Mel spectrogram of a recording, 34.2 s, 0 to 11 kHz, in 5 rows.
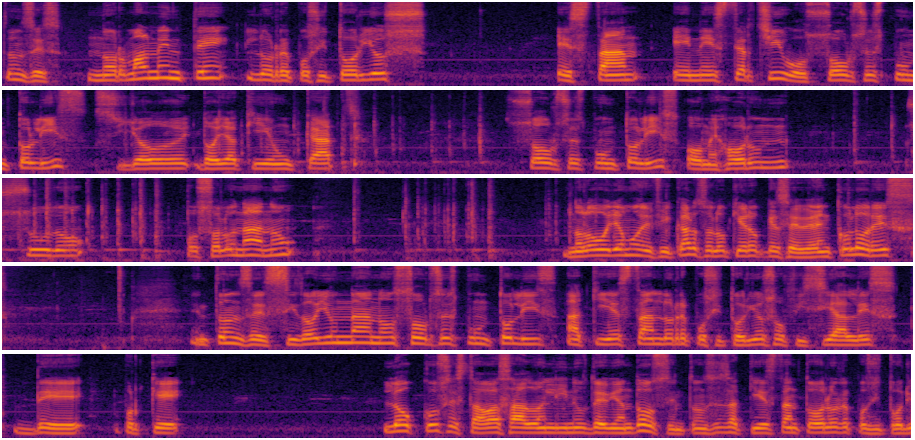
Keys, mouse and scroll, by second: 3.5-6.5 drag, 6.8 click, 8.1-10.5 typing, 11.6-18.5 typing, 18.5 Tab, 19.8 Return, 26.0-30.5 drag.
